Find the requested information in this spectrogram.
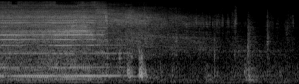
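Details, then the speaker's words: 1.6 mm implant osteotomy drill with 12 mm drill stop, placing narrow-diameter implants in the anterior mandible on a practice model; high whining drill runs about a second, then stops, leaving faint handling clicks. "Next step is I take my 1.6 mm drill. The 1.6 mm drill at velocity and carrying"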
